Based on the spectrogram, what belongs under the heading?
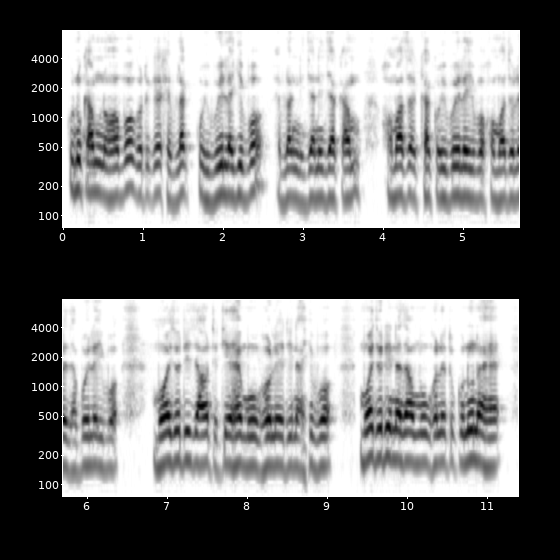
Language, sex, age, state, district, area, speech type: Assamese, male, 60+, Assam, Nagaon, rural, spontaneous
